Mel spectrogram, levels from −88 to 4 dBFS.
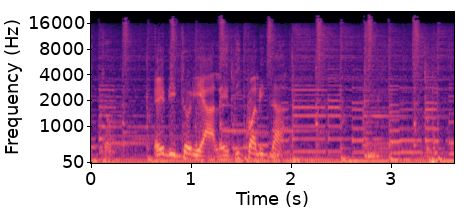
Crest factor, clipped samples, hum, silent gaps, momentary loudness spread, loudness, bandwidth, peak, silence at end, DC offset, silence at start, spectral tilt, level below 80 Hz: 14 dB; under 0.1%; none; none; 7 LU; -20 LUFS; over 20 kHz; -6 dBFS; 0 s; under 0.1%; 0 s; -5.5 dB/octave; -28 dBFS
